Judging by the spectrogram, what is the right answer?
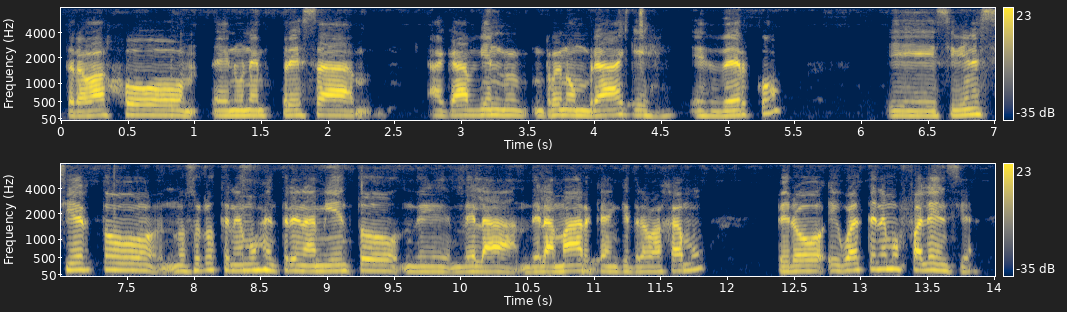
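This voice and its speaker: Male mechanic, hesitant testimonial; bright tone, dry close sound. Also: mid-range voice, fairly even intonation, a little slow, no room sound. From Chile. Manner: hesitant, tags lines with "¿ya?". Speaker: student mechanic giving testimonial. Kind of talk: casual testimonial. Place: inside a car at a workshop.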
